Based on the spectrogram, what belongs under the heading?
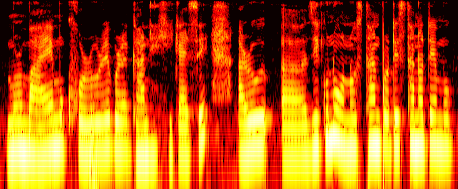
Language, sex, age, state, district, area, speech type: Assamese, female, 18-30, Assam, Lakhimpur, rural, spontaneous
